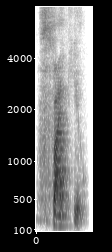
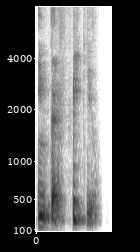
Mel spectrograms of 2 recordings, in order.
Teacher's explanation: al pasar de sílaba inicial a sílaba interior de palabra cambia el timbre de la vocal, lo que se conoce como apofonía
